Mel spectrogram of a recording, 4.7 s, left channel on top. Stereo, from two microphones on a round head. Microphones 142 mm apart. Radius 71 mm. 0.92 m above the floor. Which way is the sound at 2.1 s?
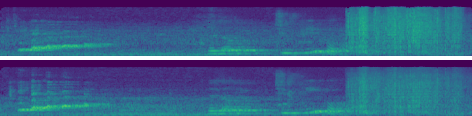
5° right (ahead or behind).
